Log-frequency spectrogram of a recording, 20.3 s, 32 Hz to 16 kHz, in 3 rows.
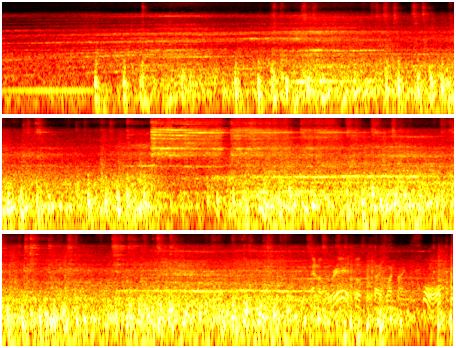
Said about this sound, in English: the 1625 Southeastern service from Dartford to London Cannon Street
